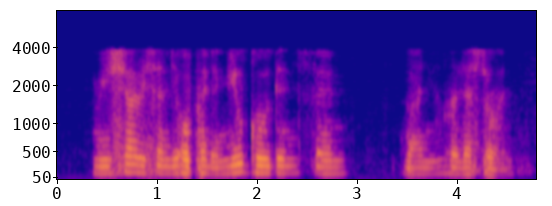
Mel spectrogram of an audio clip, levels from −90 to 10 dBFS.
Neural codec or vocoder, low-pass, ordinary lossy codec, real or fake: codec, 44.1 kHz, 2.6 kbps, SNAC; 7.2 kHz; AAC, 16 kbps; fake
